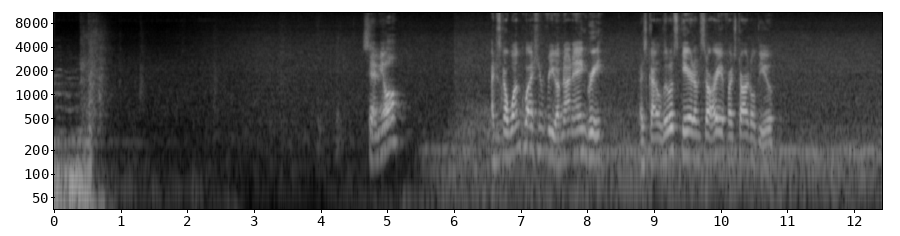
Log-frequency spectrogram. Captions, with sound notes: (door clicking) (mysterious knocking) Samuel? I just got one question for you, I'm not angry! I just got a little scared, I'm sorry if I startled you.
